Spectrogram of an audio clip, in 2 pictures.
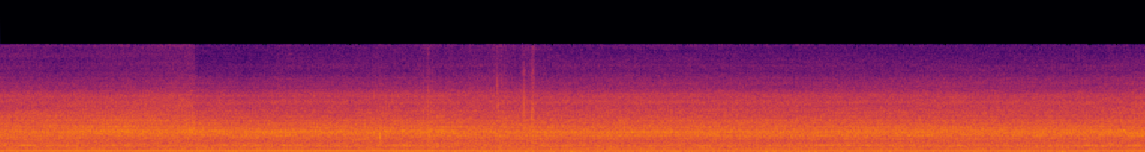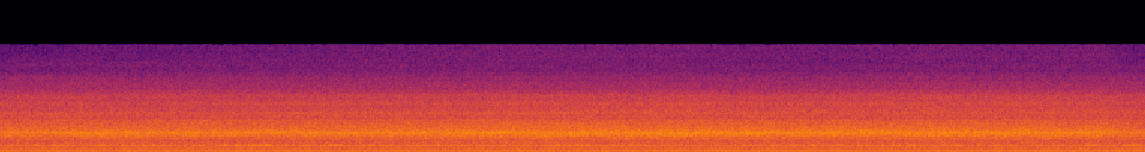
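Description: Steady machine whir from a motor running continuously, with a constant low hum and a hiss over it.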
